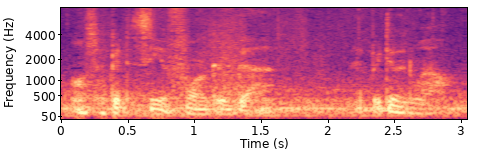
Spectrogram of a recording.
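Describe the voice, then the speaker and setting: A man streaming ASMR live, chatting casually in a gentle, hushed, breathy whisper. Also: deep voice, a little fast, very noisy.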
